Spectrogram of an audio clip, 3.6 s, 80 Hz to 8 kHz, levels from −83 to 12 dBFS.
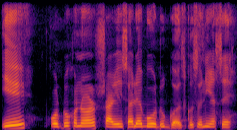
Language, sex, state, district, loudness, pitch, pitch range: Assamese, male, Assam, Sonitpur, -16 LUFS, 165 Hz, 160-180 Hz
